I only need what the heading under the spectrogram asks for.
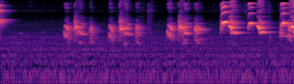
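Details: Oriental magpie-robin (kacer) courting a female: after a short quiet start, soft buzzy chattering phrases are repeated, then louder, clear high whistled notes close the passage.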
